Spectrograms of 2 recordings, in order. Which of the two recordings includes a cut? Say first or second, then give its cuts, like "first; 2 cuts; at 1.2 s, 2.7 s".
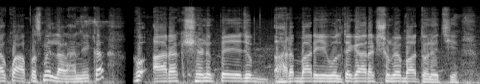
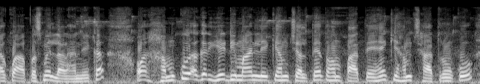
first; 1 cut; at 1.3 s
